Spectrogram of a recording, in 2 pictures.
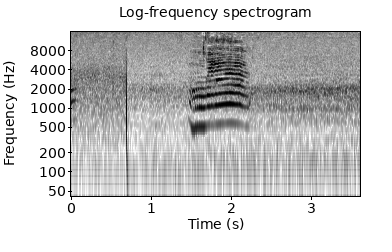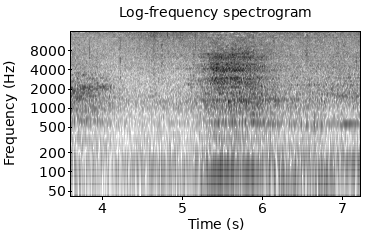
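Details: Three-week-old kittens; one clear thin, wavering mew with a rising-then-falling pitch about 1.5 seconds in, a fainter drawn-out mew near 5.5 seconds, a sharp click at the start, and low steady background hum.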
